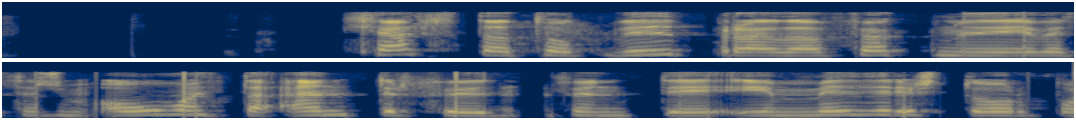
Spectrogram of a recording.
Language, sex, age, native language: Icelandic, female, 20-29, Icelandic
